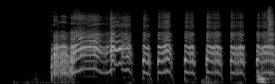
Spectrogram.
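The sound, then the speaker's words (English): A laughing-chicken sound effect: a loud, drawn-out chicken squawk gives way to a quick series of six or so clucks in a bouncy, laugh-like rhythm, clear with no talking. “That's the laughing chicken, sorry.”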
